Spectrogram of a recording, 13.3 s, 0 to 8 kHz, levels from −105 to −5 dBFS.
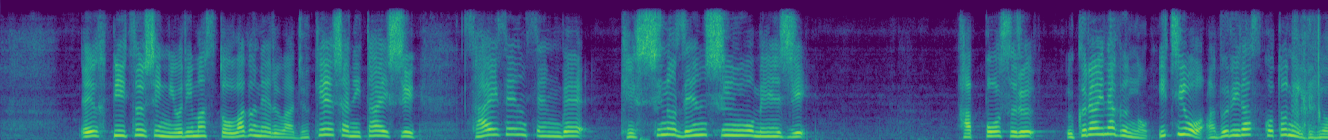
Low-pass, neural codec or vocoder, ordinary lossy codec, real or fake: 7.2 kHz; codec, 24 kHz, 6 kbps, HILCodec; none; fake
